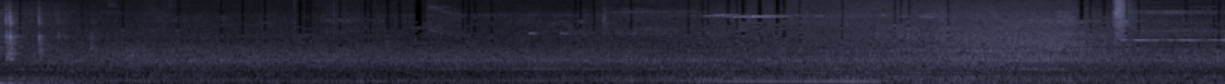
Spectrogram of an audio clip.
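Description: A distant train approaches with a low hum.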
